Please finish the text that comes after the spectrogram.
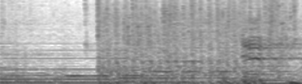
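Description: Gunfire from an online Warzone battle royale match, a burst of rapid shots landing a headshot on an enemy atop a building, loud and dense, rattling over continuous game ambience with no talk.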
